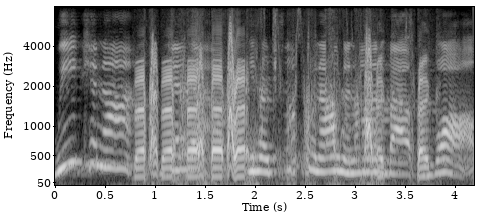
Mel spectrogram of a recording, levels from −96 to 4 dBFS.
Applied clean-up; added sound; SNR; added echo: neural separator model SepFormer DNS4.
